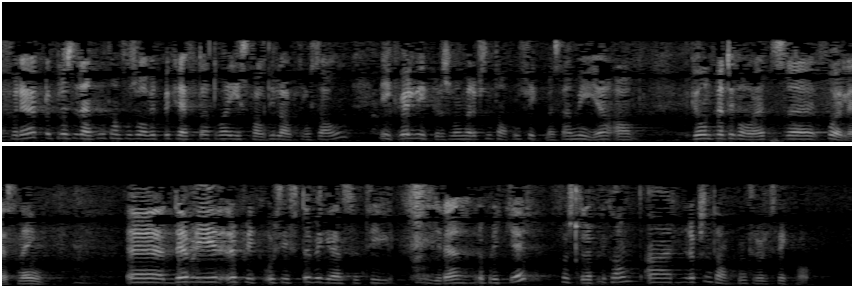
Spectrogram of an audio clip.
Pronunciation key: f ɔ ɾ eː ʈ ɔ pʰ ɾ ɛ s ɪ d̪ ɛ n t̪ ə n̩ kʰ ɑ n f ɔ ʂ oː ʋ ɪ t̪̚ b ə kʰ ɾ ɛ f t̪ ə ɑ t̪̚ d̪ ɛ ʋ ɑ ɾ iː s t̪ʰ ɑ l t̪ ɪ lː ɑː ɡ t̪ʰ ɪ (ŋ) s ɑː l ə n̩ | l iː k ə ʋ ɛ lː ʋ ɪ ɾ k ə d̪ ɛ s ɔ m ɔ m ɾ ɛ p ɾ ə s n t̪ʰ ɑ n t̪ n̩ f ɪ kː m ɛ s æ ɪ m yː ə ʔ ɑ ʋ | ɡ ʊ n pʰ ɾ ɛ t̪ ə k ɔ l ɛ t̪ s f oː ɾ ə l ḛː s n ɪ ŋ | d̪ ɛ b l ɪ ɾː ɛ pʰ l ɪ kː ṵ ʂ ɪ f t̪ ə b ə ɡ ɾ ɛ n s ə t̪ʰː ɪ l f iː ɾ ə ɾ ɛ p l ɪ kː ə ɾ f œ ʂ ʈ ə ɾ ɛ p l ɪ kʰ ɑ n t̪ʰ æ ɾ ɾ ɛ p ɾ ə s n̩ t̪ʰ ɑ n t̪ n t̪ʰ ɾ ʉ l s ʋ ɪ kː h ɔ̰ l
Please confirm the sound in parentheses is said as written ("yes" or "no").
yes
